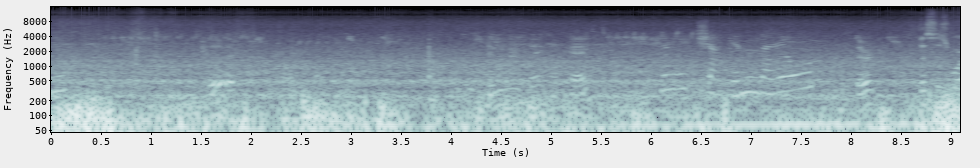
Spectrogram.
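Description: Honeybee swarm buzzing steadily and densely close by outdoors, a continuous drone with individual bees passing, while a person talks briefly.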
